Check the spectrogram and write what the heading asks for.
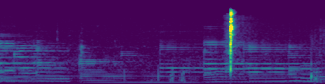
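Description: Acoustic guitar music plays throughout. About three seconds in, a single sharp click cuts through it as the golf club strikes the ball off the tee.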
